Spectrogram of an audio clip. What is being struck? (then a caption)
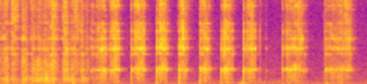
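Slab of ice. Fingertips and nails scratch and tap the surface and edge of a large, flat slab of solid frosted ice, held up and resting on a towel. Bright, rasping scrapes run almost continuously at first, then break into quick, separate bursts with silent gaps between them. The sound is dry and high, with almost no low end and very little ring.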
